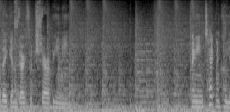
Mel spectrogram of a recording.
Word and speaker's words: Cherubini: shoot or are they going to go for cherubini i mean technically it's pronounced carabini because carobs are pronounced with the k sound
